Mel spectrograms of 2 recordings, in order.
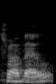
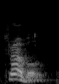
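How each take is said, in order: First: The stress is on the last syllable. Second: The stress is on the first syllable. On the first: The speaker calls it wrong. "It's not travel" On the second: The speaker calls it right. "the stress falls on the first syllable"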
